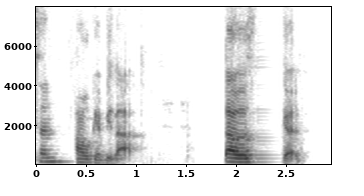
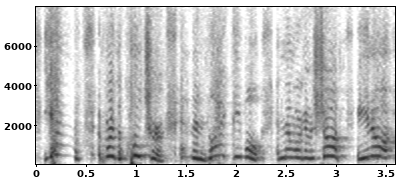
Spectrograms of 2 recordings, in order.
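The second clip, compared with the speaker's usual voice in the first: hyped-up mock quote; 12 semitones higher, faster than usual. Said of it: "I'm like".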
